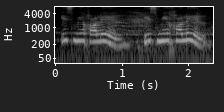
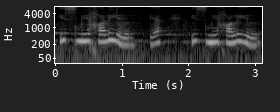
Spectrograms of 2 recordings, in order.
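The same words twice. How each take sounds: First: "Khalil" darkened towards kholil; wrong thick vowel. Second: "Khalil" with a clear a and thin l; correct thin vowel. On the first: Teacher shows students the mistake, thickened vowel. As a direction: round the a in "Khalil" to o. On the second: Teacher models introducing oneself, thin clear vowels. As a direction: say "Ismi Khalil" slowly, light open vowel. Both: Shown as a demonstration.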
